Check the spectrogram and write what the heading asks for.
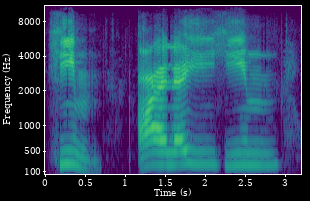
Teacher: हा के नीचे कसरा ई की साउंड करके मीम के साथ मिलाइए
